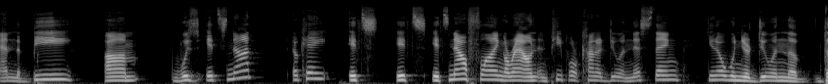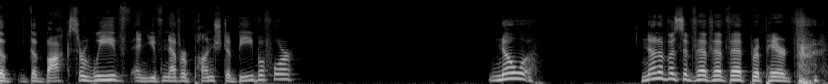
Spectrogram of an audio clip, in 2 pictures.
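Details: Man, a comedian with a stutter, speaking with repetitions; stuttering.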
